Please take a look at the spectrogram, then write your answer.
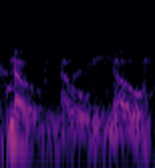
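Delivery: whispered no. Acted. Character whispers his refusal under his breath. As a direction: breathe the words with no voice.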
